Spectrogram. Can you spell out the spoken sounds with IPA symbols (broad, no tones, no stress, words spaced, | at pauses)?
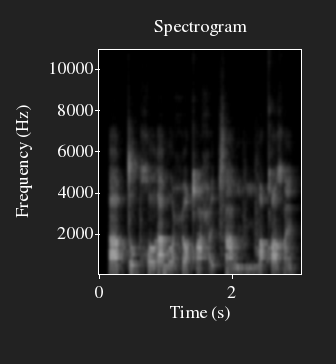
abtob χoɾaβo ħuqʼã ħḛpsãβḭ vḭvɐ qʼɐχẽ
